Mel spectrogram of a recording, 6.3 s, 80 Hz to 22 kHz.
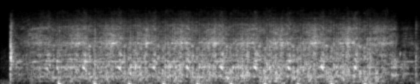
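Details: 1JZ VVTi (JZX110 single-turbo, drive-by-wire) engine cranking on starter during compression test, fuel/ignition disabled; steady even thumps, no weak or missing beats, 180 psi on all six cylinders, healthy uniform compression after engine verified running.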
